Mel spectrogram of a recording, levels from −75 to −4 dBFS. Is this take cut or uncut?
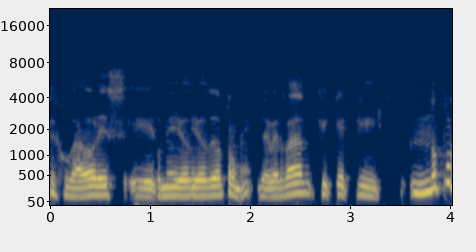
cut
